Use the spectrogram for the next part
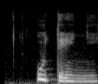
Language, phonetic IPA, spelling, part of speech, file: Russian, [ˈutrʲɪnʲ(ː)ɪj], утренний, adjective, Ru-утренний.ogg
- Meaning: morning-, of the morning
